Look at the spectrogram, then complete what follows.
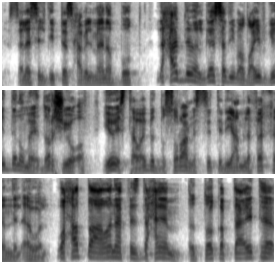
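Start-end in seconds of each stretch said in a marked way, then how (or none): none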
